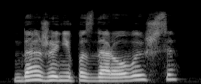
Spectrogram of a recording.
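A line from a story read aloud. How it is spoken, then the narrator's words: Mocking question. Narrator (Russian): насмешливо поинтересовался он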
